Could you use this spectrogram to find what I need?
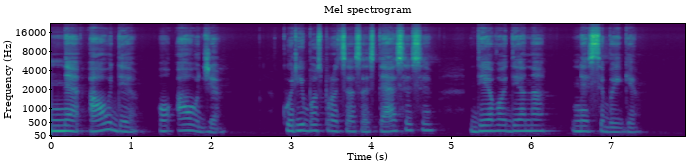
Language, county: Lithuanian, Vilnius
